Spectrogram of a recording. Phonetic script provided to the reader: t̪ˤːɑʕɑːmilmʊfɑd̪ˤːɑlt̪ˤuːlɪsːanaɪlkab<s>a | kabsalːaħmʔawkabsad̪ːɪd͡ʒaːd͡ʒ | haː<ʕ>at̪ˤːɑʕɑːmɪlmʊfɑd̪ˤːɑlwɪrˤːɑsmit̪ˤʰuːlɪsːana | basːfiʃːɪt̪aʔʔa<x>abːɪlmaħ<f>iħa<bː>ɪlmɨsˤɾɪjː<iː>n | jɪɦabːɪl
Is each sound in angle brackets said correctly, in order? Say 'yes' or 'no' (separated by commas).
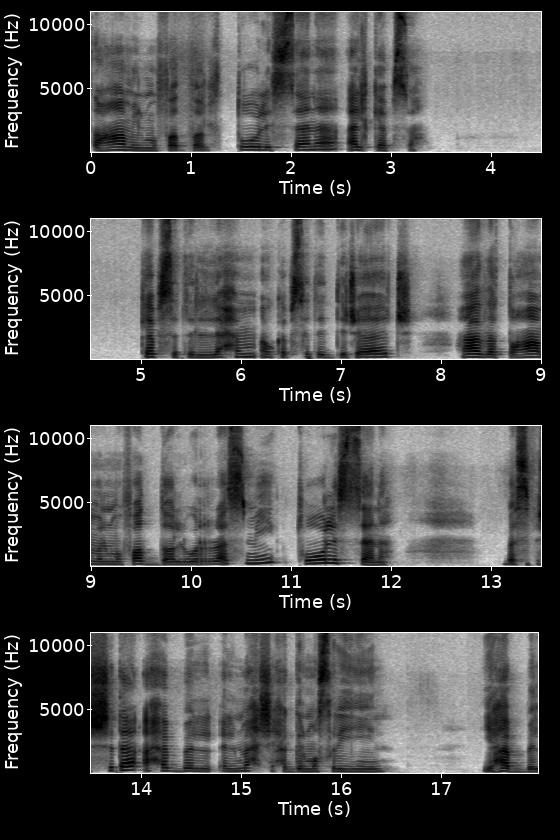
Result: yes, no, no, no, no, yes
